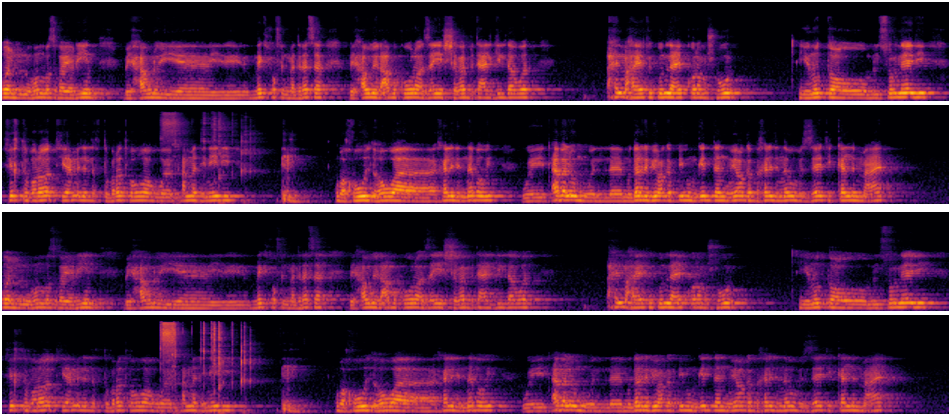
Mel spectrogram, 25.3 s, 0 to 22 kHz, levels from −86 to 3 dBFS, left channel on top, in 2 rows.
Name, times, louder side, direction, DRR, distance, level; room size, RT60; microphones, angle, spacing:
voice 1, 0.0-7.1 8.1-9.8 10.6-15.8 16.3-16.6 17.1-19.2 19.6-24.4, left 4 dB, 85° left, 11 dB, 1.2 m, -24 dB
sound 1, 14.7-15.9, right 15 dB, 85° right, 0.7 m, -26 dB
21.0 x 8.3 x 6.6 m, 1.1 s
head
